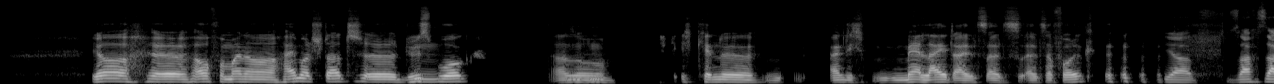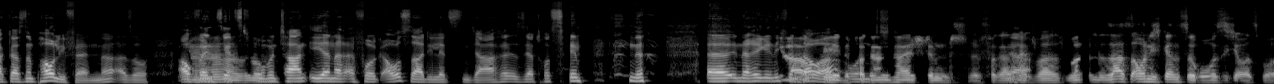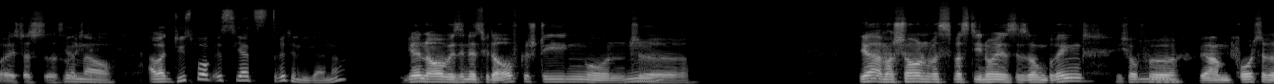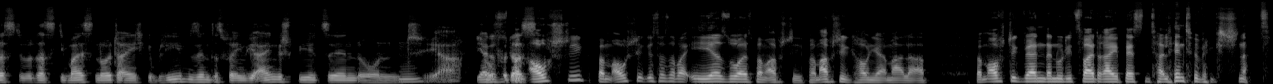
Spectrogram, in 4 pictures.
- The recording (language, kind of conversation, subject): German, unstructured, Welche Werte sind dir in Freundschaften wichtig?
- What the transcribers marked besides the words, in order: chuckle; other noise; laughing while speaking: "trotzdem ne"; other background noise; laughing while speaking: "Talente weggeschnappt"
